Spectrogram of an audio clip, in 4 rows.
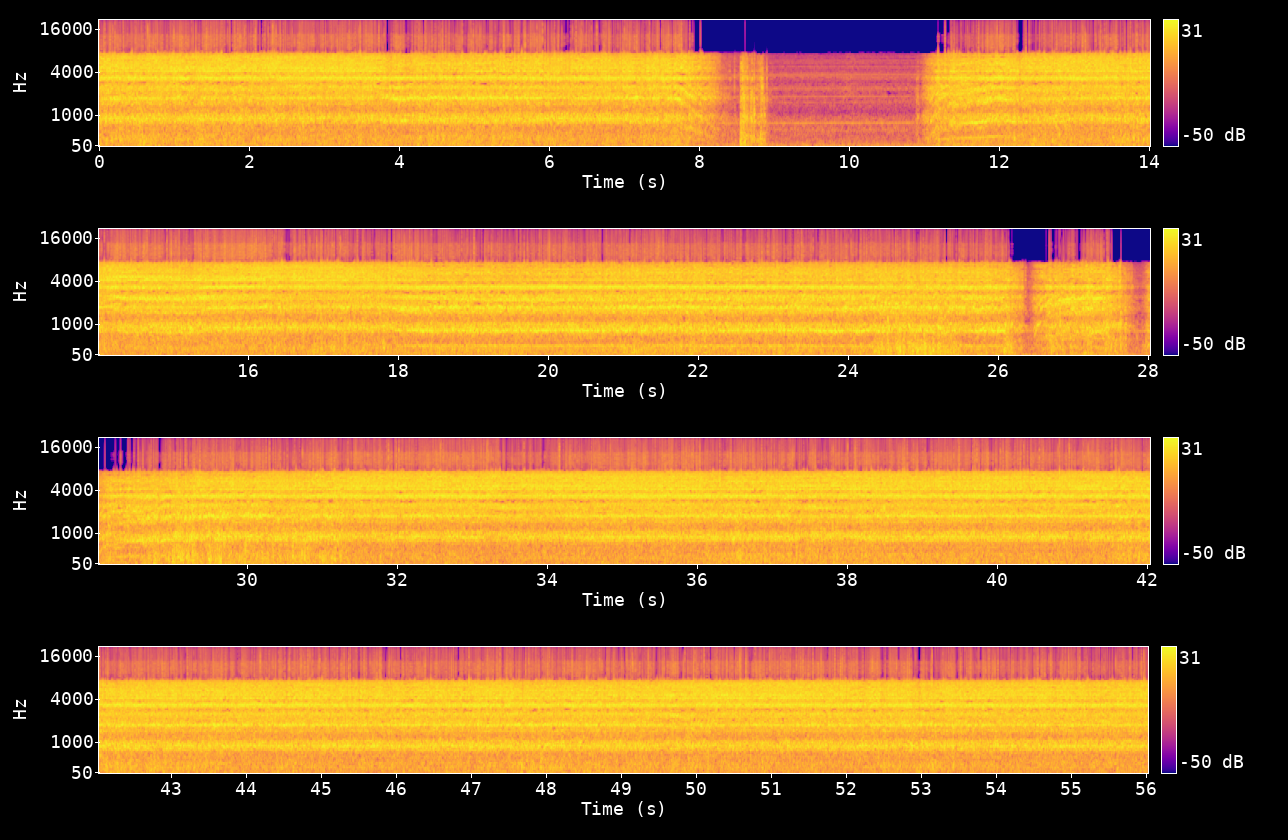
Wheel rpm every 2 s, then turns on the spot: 230, 230, 230, 210, 10, 50, 220, 220, 230, 220, 200, 200, 200, 130, 160, 230, 230, 230, 230, 230, 230, 230, 230, 230, 230, 230, 230, 230.
none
